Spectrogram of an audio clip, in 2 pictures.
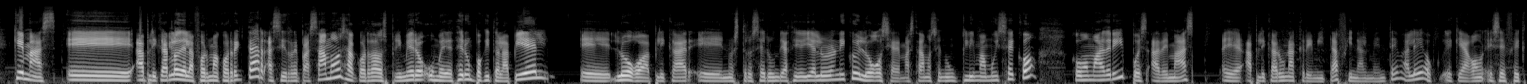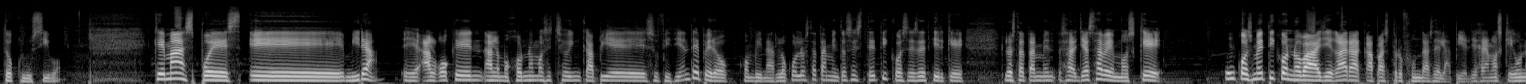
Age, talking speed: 30-49, 195 wpm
